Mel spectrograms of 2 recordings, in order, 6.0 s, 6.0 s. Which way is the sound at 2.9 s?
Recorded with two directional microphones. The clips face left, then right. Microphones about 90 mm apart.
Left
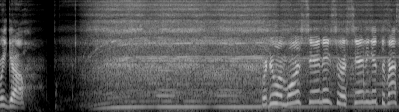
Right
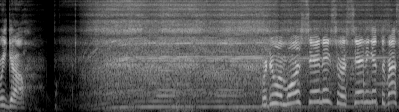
20° left (ahead or behind).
